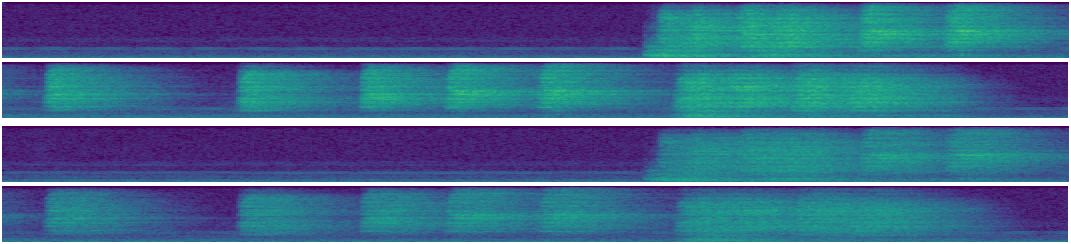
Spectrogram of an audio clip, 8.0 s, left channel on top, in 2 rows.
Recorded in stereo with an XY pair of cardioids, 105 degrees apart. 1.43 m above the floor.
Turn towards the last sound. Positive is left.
turn(degrees=65)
